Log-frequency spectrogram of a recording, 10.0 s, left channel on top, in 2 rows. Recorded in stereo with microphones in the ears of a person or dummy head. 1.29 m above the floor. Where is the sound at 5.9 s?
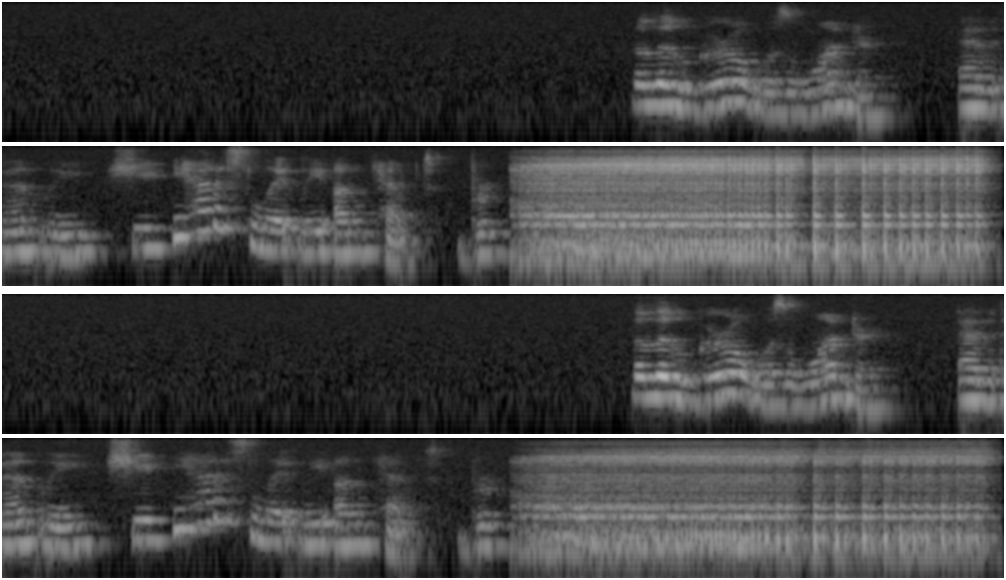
50° left (ahead or behind), 2 m.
